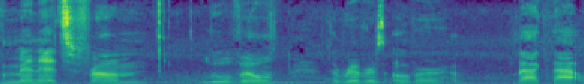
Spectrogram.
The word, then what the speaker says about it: Louisville: That's how you pronounce it. Louisville, say it like you're drinking bourbon.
